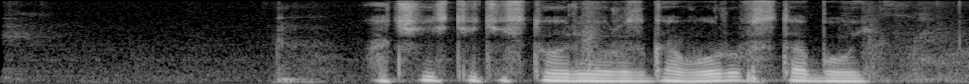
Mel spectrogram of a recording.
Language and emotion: Russian, neutral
